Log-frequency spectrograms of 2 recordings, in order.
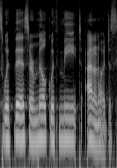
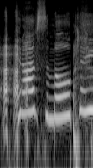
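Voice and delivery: much higher, slow pleading orphan; Oliver begging; 12 semitones higher, slower than usual. Retold or imitated. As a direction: beg for more like a timid orphan boy. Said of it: "He's like".

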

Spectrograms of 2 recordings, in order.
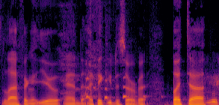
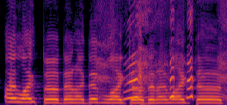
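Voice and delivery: high mocking impression of a waffling guy; mocking the caller. Host mocking the caller's flip-flopping, high and whiny. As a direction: play him high, whiny and indecisive. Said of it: "That guy was so full of it".

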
